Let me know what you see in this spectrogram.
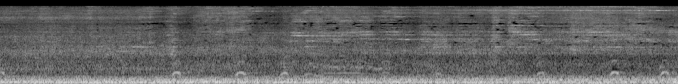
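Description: BNSF unit tank-car freight train rolling past: a steady, heavy rumble of wheels on rail with a thin, high wheel squeal above it.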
